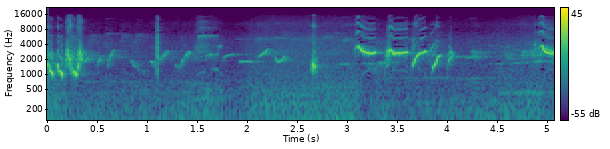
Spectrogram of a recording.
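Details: White-rumped shama in the morning, rich fill-in song: scattered short slurred whistles and a sharp click, then loud clear looping whistles repeated in quick succession.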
